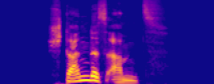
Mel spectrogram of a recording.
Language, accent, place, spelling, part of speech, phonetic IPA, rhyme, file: German, Germany, Berlin, Standesamts, noun, [ˈʃtandəsˌʔamt͡s], -andəsʔamt͡s, De-Standesamts.ogg
- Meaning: genitive singular of Standesamt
